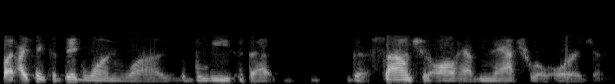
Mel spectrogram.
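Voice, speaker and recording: A man reminiscing in an interview, telling his stories in an emphatic, animated way. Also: low voice, a little slow, breathy edge. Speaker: interviewee, radio drama post-production supervisor. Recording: muffled phone line, dry.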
